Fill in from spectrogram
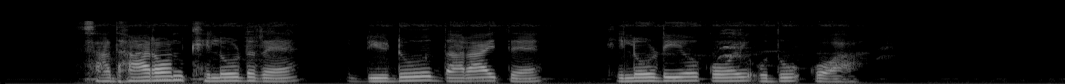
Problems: background conversations at intervals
